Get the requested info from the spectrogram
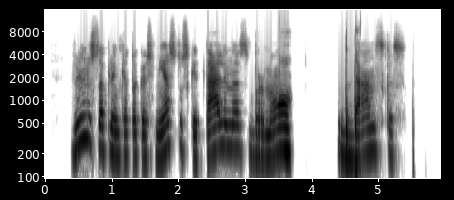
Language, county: Lithuanian, Vilnius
